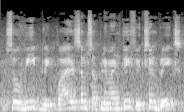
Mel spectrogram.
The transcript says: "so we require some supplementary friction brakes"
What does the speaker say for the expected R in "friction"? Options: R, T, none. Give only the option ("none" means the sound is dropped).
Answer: none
